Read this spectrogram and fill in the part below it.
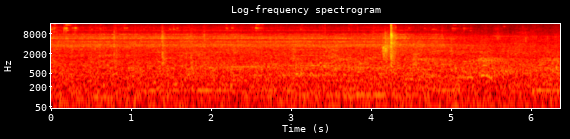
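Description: A busy outdoor street hums with distant crowd chatter.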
